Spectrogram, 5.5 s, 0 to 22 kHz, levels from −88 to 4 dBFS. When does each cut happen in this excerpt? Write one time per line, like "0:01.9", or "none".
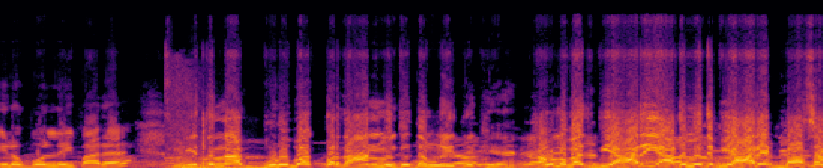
0:01.1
